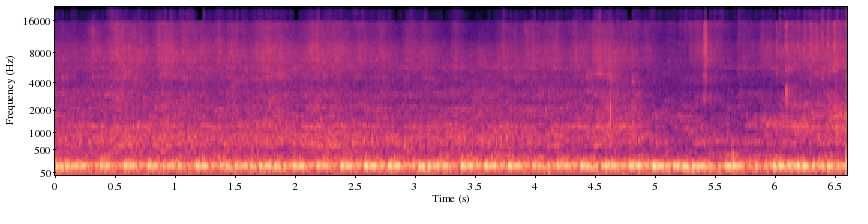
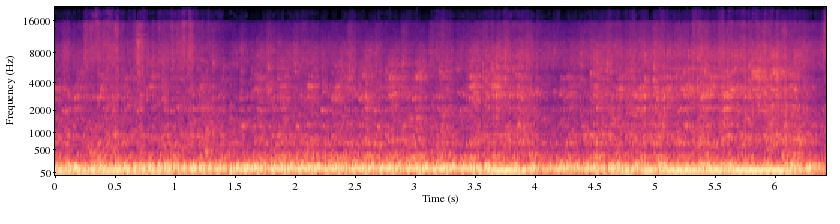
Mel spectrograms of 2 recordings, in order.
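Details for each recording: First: 1972 Oldsmobile 98 with 455 big-block V8, cold start: rhythmic knock-like tapping that is a nearby component vibrating, not the engine, which runs well. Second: 1972 Oldsmobile 98 with a 455 big-block V8, cold start and idle: deep, steady rumble with even firing; a knock-like sound is only a vibrating part, and the engine runs well.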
